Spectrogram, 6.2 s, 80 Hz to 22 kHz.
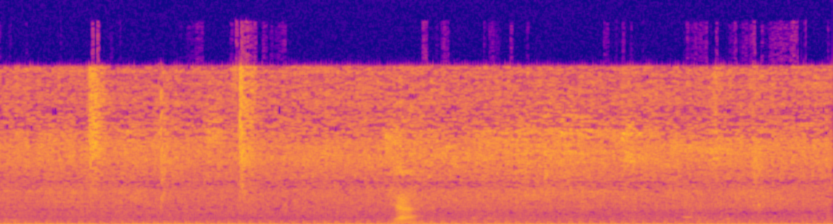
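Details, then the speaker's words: Honda Click 125 scooter after engine overhaul and diagnostic reset of check-engine error codes: steady, even putter at idle with no knock or rattle; engine now sounds fine. "bale okay na to mga sir narinig naman natin na Kumander na yung motor Okay na siya"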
